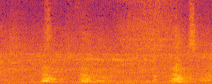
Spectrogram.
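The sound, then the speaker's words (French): A drug detection dog barks three times at uneven intervals, with a fainter fourth bark, against a steady background hum, signalling on a bag being checked for narcotics. No voices are heard. “Oui, mais, non, mais madame, le chien ne marque pas les cakes à la banane, il marque les stupéfiants.”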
